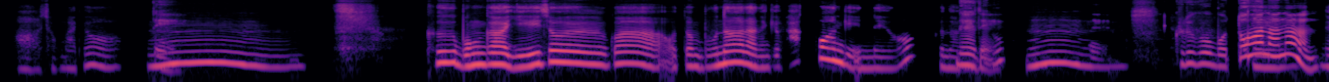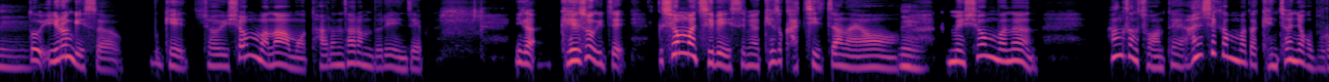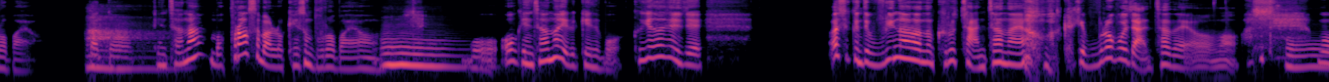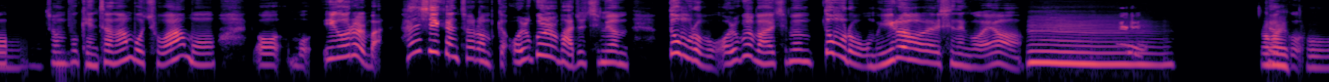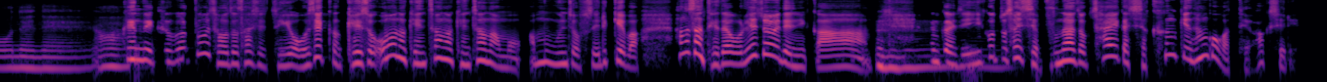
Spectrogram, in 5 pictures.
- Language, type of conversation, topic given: Korean, advice, 이사 후 새로운 곳의 사회적 예절과 의사소통 차이에 어떻게 적응하면 좋을까요?
- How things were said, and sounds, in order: sniff; other background noise; laughing while speaking: "않잖아요"; tapping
